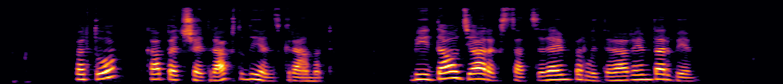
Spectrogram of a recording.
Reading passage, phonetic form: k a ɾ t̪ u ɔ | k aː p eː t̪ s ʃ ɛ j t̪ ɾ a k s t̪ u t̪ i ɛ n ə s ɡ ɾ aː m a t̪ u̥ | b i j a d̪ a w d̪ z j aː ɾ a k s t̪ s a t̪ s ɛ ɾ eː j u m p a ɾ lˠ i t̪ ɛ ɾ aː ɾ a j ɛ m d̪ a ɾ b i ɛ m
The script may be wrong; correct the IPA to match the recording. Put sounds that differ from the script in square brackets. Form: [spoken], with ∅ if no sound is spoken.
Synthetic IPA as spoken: [p] a ɾ t̪ u ɔ | k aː p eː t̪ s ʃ ɛ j t̪ ɾ a k s t̪ u [d̪] i ɛ n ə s ɡ ɾ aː m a t̪ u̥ | b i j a d̪ a w d̪ z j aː ɾ a k s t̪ s a t̪ s ɛ ɾ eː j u m p a ɾ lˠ i t̪ ɛ ɾ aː ɾ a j ɛ m d̪ a ɾ b i ɛ m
